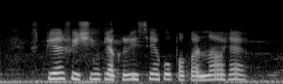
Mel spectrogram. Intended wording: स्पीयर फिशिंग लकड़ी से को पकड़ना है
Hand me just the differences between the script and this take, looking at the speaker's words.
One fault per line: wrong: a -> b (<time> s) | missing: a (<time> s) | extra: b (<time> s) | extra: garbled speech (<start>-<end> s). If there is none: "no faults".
no faults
